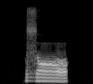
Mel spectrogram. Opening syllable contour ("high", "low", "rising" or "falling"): low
